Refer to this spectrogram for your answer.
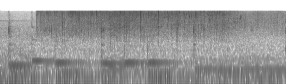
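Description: Flour-dusted chicken sizzles in a frying pan heated with one tablespoon of sesame oil, a steady, dense crackle and hiss with scattered sharp pops, with a faint low melodic tone running underneath throughout.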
